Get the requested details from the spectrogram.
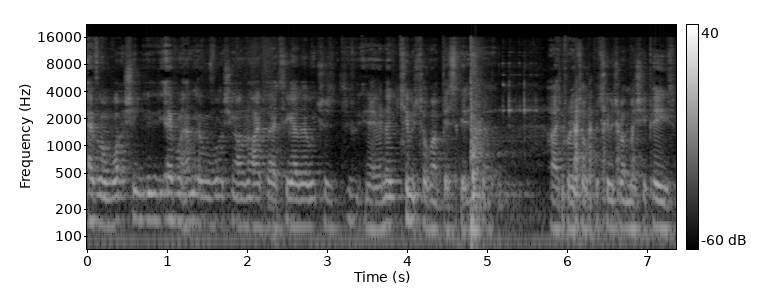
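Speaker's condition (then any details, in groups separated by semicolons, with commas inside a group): Parkinson's disease; degenerative neurological condition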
